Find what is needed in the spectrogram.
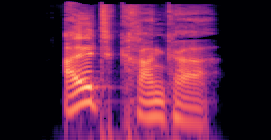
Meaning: inflection of altkrank: 1. strong/mixed nominative masculine singular 2. strong genitive/dative feminine singular 3. strong genitive plural
- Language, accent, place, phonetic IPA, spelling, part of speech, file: German, Germany, Berlin, [ˈaltˌkʁaŋkɐ], altkranker, adjective, De-altkranker.ogg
